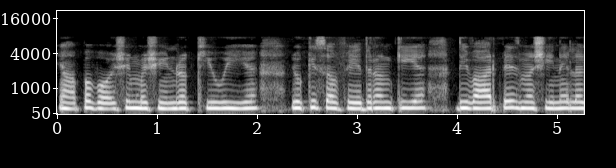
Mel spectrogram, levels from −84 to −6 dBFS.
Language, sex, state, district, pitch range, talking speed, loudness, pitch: Hindi, female, Chhattisgarh, Jashpur, 230-245 Hz, 195 wpm, -13 LUFS, 235 Hz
